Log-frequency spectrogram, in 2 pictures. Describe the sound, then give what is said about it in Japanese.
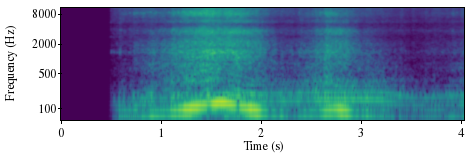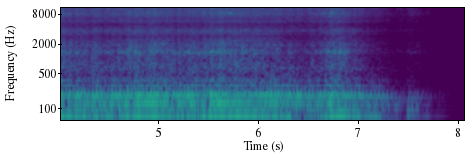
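A taxi engine revs up twice in quick succession, its low hum rising and falling, then settles into a steady, rumbling idle before cutting off. No one speaks. “これはタクシーです。”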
